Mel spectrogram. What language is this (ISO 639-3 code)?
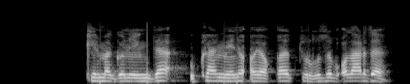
uzb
